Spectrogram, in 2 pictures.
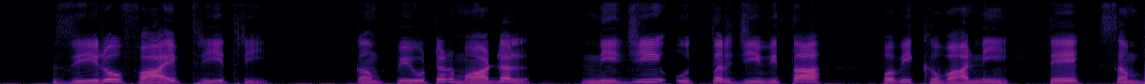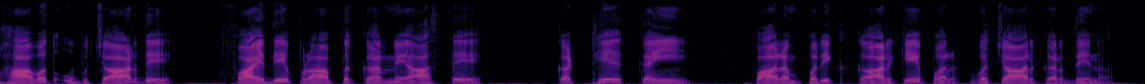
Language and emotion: Dogri, neutral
